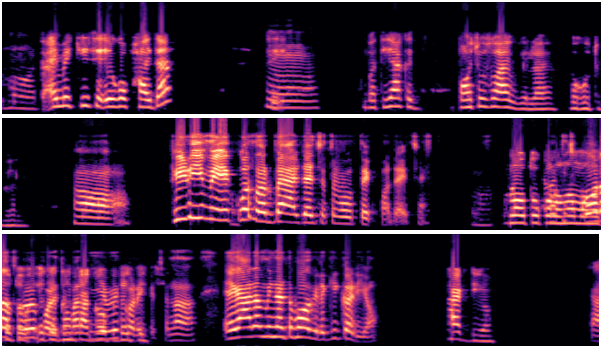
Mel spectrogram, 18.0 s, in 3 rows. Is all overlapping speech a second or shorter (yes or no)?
no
